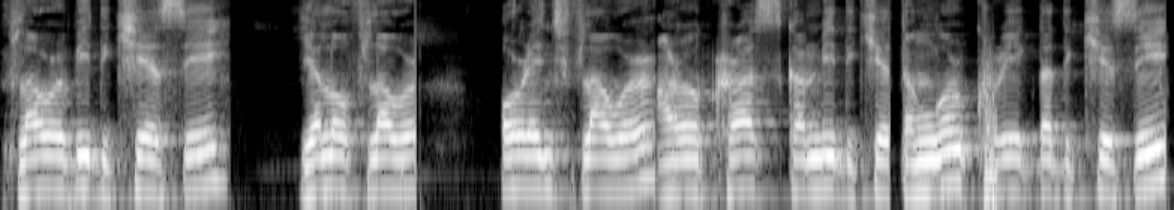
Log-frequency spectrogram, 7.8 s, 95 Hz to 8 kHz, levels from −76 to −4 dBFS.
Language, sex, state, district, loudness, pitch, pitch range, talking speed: Nagamese, male, Nagaland, Dimapur, -14 LUFS, 145 Hz, 140-150 Hz, 145 wpm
